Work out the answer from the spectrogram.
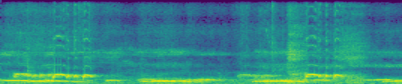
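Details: Local zebra dove sings a lure song: paired low and high trilled coos, bubbly and rhythmic, repeated in phrases separated by short gaps.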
